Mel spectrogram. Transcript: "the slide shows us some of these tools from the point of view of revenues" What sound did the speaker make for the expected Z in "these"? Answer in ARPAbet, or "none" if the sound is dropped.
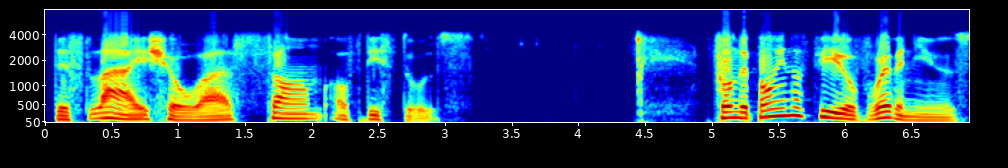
S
